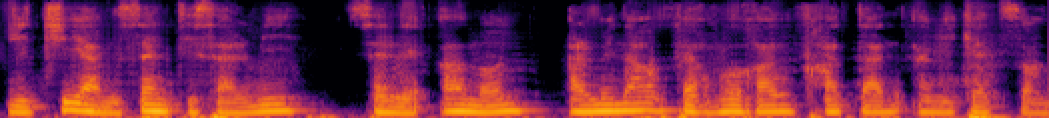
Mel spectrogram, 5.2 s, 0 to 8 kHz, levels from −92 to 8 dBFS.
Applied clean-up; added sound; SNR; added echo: neural mask model Resemble Enhance denoiser.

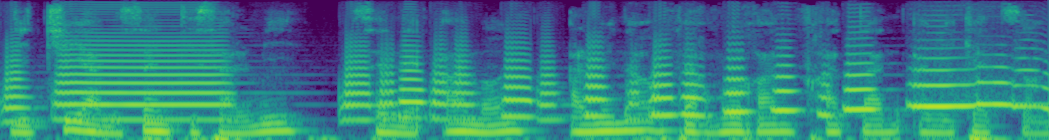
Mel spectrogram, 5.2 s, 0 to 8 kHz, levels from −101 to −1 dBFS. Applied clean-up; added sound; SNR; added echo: none; Brass instrument; -4 dB; none.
